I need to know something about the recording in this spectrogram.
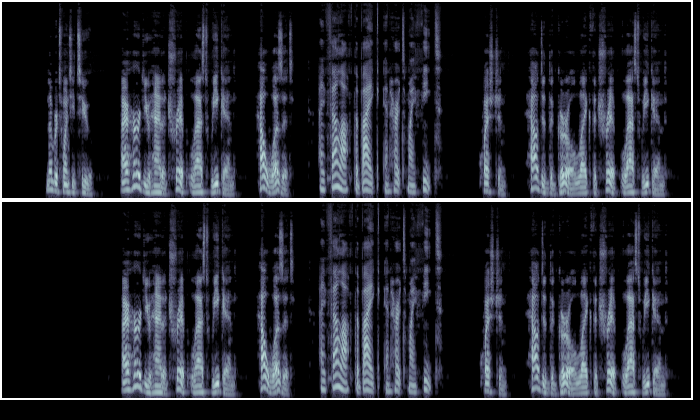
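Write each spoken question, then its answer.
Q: How did the girl like the trip last weekend?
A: Not good; she fell off the bike and hurt her feet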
